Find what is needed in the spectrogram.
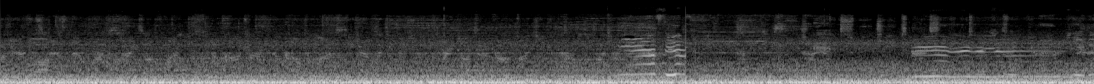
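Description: Steady low road and engine rumble inside a car cruising at highway speed, with short snatches of a voice about six seconds in and near the end.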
